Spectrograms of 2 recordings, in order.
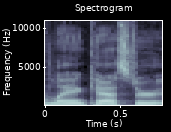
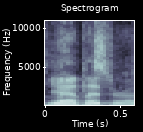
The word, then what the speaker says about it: Lancaster: I'm so happy to be here in Lancaster. And everybody was like, I was like, what did I do? – Record scratch. – Yeah. And they were like, it's pronounced Lancaster.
